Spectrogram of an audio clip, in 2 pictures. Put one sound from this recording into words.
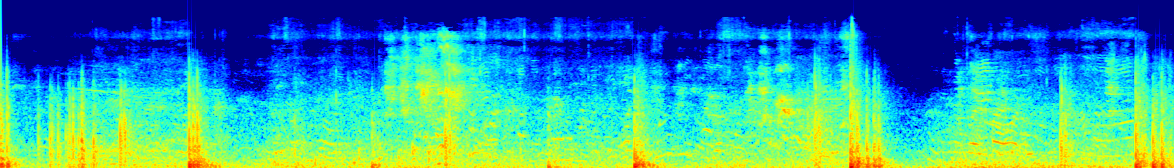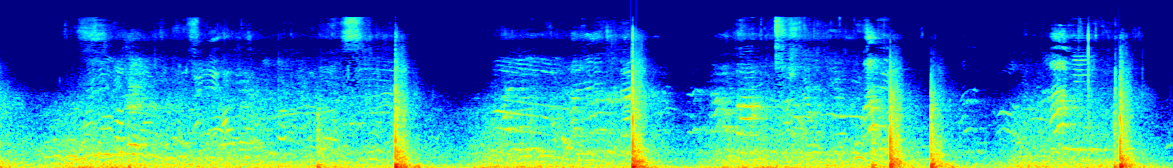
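Fireworks boom and crackle in the distance, outdoors.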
